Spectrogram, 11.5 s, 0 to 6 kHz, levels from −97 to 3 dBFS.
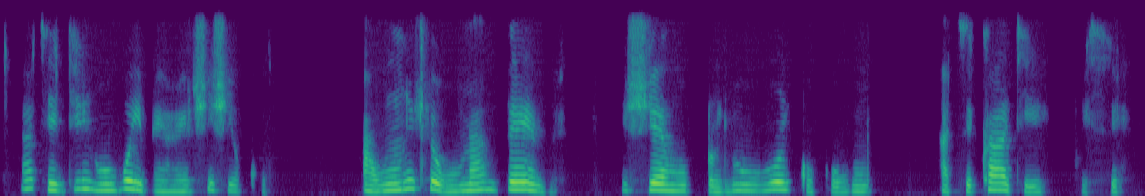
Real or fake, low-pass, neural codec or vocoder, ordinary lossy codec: fake; 5.4 kHz; autoencoder, 22.05 kHz, a latent of 192 numbers a frame, VITS, trained on one speaker; none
